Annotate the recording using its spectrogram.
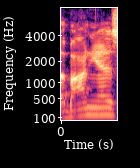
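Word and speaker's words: Ibañez: Raul Ibanez, I believe is how you say his last name.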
